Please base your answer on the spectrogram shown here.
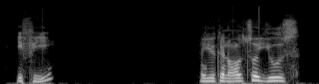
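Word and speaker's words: IIFE: So this is known as an immediately invoked function expression or I if which is often pronounced as ify.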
